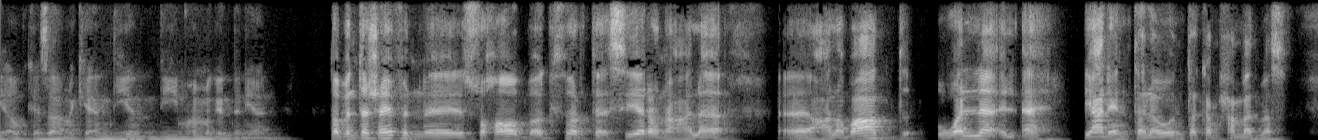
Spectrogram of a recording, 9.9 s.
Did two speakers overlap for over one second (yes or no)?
no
